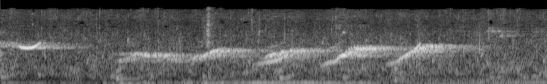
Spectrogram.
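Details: White-rumped shama on a training master track: a series of rising whistled slurs, each swooping upward, given about every half second, with running water underneath.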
